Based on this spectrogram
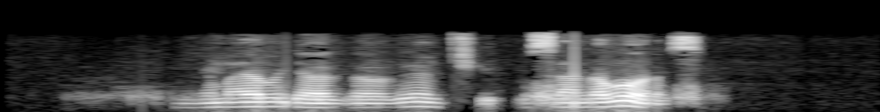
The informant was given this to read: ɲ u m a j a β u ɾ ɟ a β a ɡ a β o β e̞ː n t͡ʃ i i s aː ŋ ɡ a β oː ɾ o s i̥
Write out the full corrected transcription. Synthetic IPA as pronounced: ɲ u m a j a β u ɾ ɟ a β a ɡ a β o β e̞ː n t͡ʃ i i s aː ŋ ɡ a β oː ɾ o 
